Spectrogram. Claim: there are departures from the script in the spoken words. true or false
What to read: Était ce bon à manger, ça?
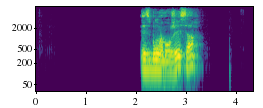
true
